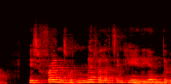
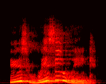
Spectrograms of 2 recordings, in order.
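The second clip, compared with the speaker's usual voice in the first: put-on girl's voice; 7 semitones higher, 5 dB louder than usual. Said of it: "she asked them".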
